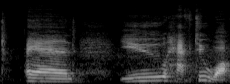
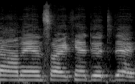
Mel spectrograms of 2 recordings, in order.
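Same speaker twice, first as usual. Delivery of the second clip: put-on friendly, easygoing, polite tone; 4 semitones higher than usual. Acting out turning down a stranger asking for money, acting out a nice refusal. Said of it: "you're just saying it in like a nice way".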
